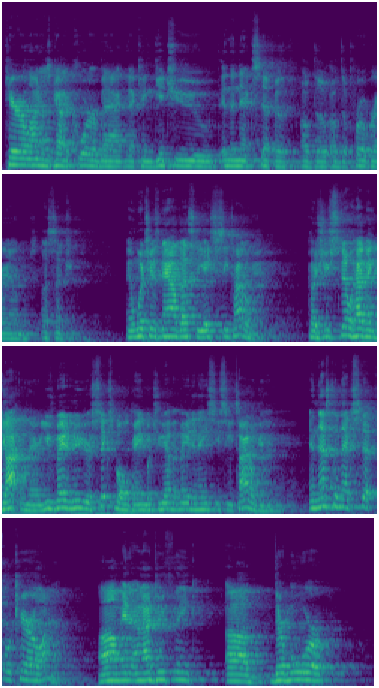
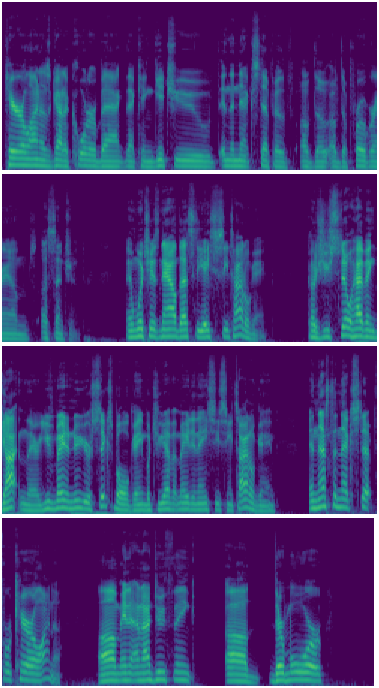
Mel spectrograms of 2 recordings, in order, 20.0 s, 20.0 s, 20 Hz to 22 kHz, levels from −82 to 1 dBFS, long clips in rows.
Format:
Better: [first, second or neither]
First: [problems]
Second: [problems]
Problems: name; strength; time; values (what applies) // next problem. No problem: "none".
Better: second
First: room echo; slight; dies away in 1.1 s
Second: none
